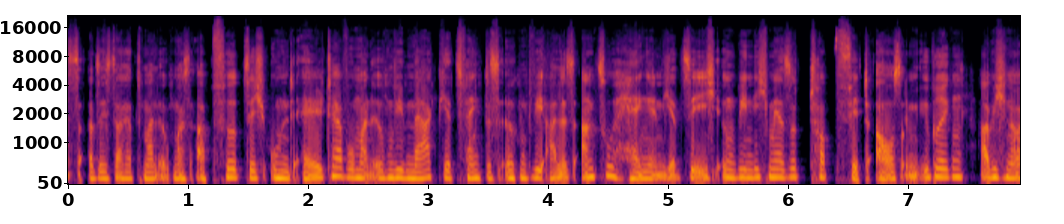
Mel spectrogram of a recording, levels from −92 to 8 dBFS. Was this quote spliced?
yes; 1 cut; at 6.9 s

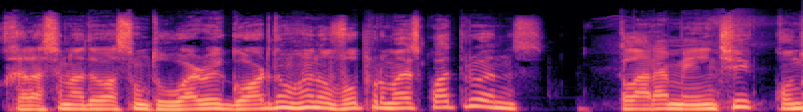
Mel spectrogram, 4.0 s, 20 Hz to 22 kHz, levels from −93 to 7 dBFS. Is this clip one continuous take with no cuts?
no; 1 cut; at 3.0 s

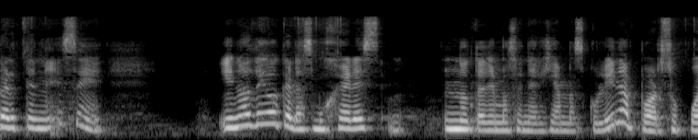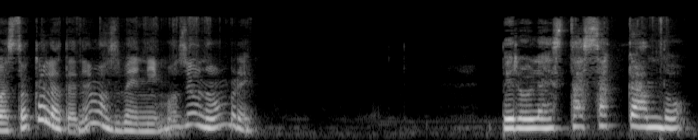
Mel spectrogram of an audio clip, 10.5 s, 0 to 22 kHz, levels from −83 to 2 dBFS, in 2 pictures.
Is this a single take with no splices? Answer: yes; 0 cuts

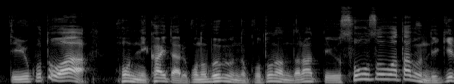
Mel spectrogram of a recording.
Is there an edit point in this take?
yes; 1 cut; at 1.9 s

